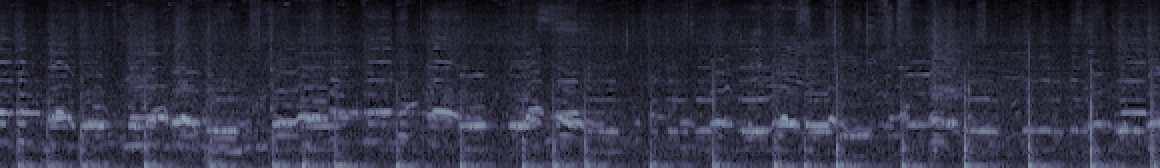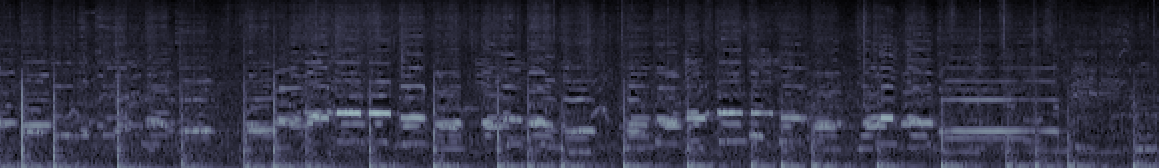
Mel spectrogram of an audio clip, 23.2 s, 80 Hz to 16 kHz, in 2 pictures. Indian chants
0.0 5.2, 15.3 23.1

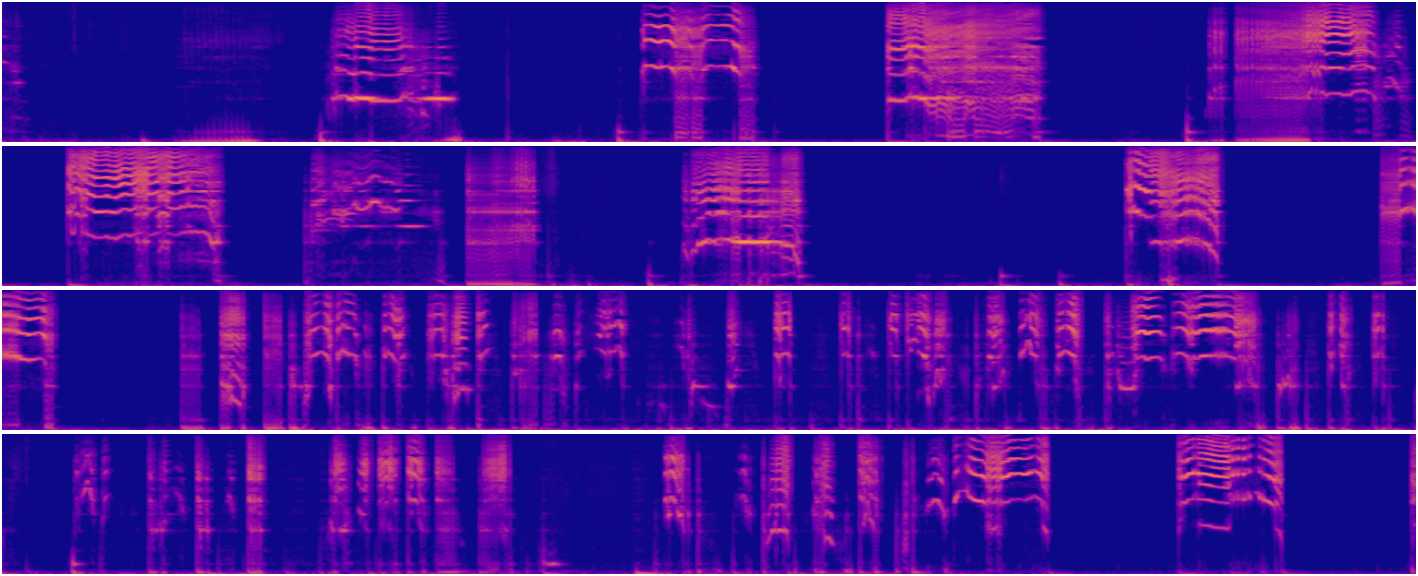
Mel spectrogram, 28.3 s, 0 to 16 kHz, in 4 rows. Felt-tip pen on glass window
15.2 26.5

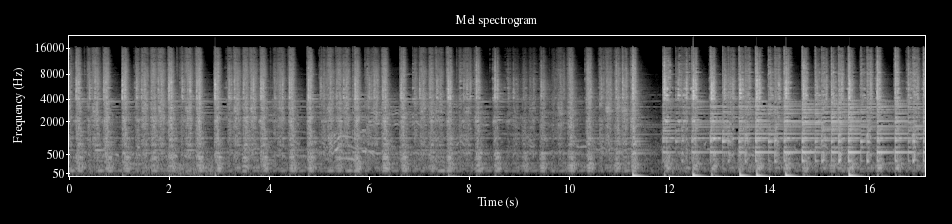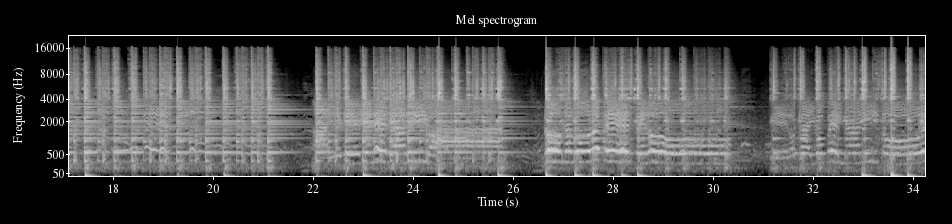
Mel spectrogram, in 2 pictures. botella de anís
22.0 34.2

